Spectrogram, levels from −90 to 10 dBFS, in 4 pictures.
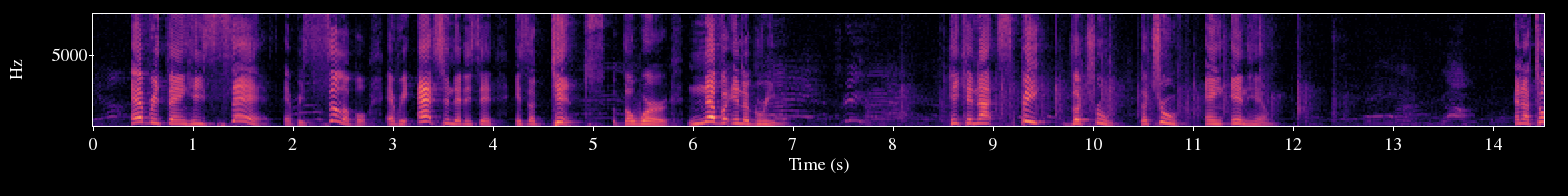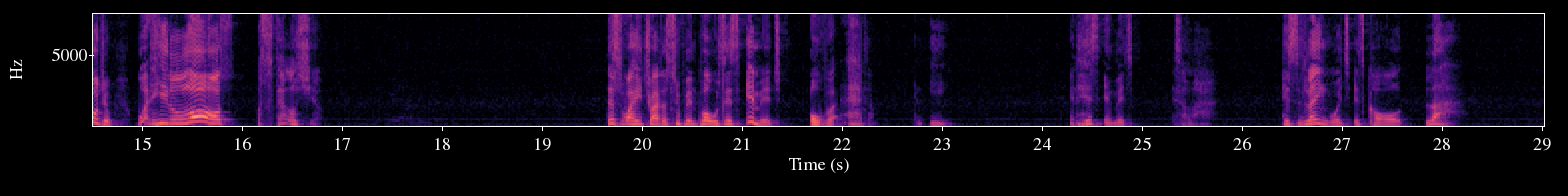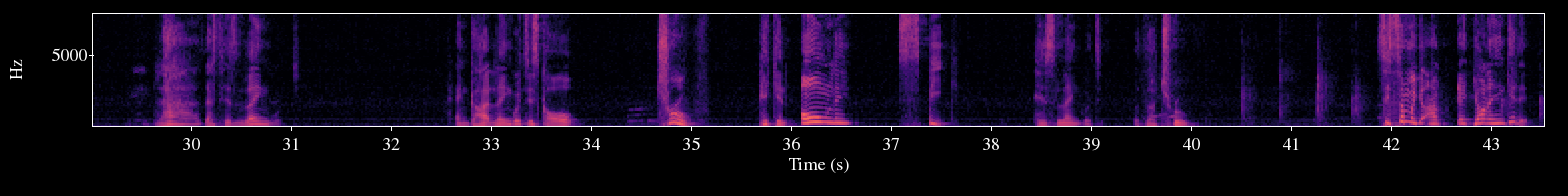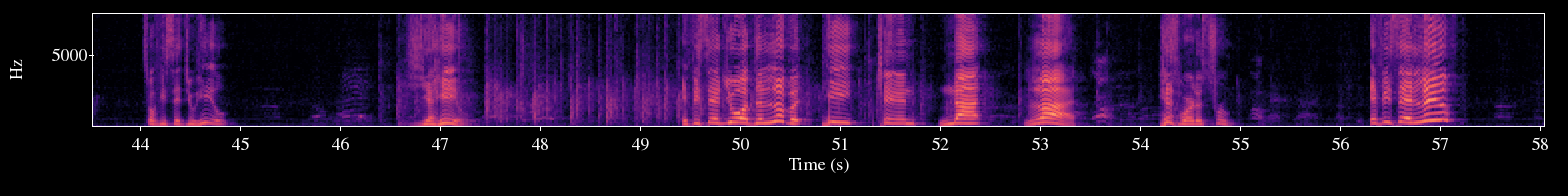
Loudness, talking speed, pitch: -25 LUFS, 115 wpm, 210 Hz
